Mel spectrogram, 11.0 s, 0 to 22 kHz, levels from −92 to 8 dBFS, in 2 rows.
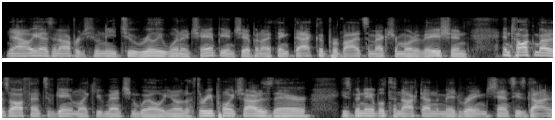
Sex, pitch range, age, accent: male, 115-130 Hz, 20-39, American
